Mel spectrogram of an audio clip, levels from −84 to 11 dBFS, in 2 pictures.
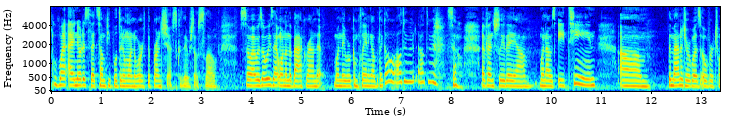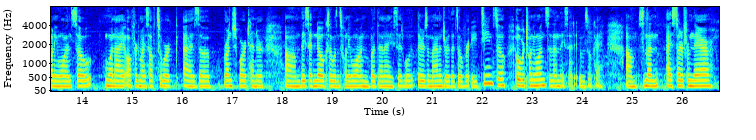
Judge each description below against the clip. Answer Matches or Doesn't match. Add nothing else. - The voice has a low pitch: Doesn't match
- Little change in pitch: Matches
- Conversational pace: Doesn't match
